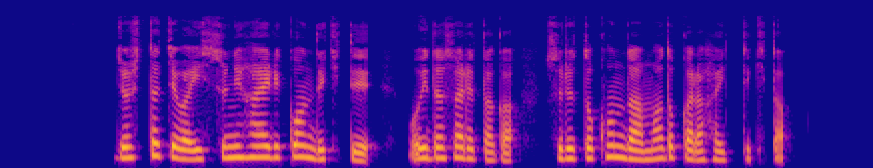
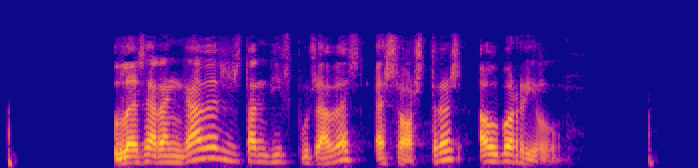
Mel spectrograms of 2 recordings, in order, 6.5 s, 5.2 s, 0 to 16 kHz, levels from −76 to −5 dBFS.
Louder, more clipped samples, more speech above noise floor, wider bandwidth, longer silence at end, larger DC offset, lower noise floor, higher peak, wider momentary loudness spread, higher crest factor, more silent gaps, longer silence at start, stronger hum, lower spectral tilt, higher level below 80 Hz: second, -23 LUFS vs -18 LUFS; neither; second, 55 dB vs over 72 dB; first, 11.5 kHz vs 7.8 kHz; first, 0.7 s vs 0.35 s; neither; second, -77 dBFS vs under -90 dBFS; second, -6 dBFS vs -2 dBFS; about the same, 10 LU vs 11 LU; about the same, 18 dB vs 18 dB; second, none vs 0.15-0.85 s, 4.51-4.86 s; first, 0.85 s vs 0.05 s; neither; about the same, -5 dB/octave vs -5 dB/octave; second, -72 dBFS vs -60 dBFS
